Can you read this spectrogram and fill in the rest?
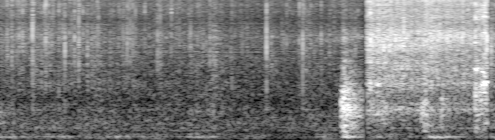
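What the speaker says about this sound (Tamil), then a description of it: "இப்போ வெண்டைக்காயை சேர்த்து மறுபடியும் நல்லா வதக்கணும்" Okra (lady's finger) is sautéed with onions in a pan. A soft, steady sizzle with light stirring swells abruptly into a loud, hissing fry near the end.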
